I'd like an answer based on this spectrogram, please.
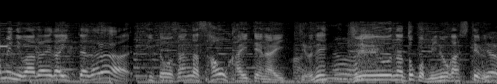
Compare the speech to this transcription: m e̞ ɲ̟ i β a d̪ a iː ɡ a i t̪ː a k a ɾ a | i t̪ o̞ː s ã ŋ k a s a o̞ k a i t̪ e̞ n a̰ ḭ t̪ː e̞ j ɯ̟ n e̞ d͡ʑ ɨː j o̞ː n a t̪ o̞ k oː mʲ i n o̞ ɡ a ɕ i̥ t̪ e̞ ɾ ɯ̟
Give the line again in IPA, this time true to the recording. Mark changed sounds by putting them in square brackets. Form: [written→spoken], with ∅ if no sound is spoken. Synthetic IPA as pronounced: m e̞ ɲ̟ i β a d̪ a [iː→i] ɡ a i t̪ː a k a ɾ a | i t̪ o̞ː s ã ŋ [k→ɡ] a s a o̞ k a i t̪ e̞ n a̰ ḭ t̪ː e̞ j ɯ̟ n e̞ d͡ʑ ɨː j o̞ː n a t̪ o̞ k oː mʲ i n o̞ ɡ a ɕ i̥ t̪ e̞ ɾ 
